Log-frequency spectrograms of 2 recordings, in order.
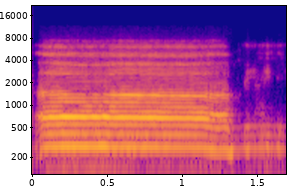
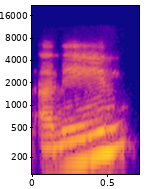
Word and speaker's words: Amin: seperti yang usus bacakan jadi Amin ingin bukan bukan Anin Bukan Ya bukan ini bukan juga amin ya tapi harus Amin jadi ah dengan Mi itu dipanjangkan ya baik anda percaya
